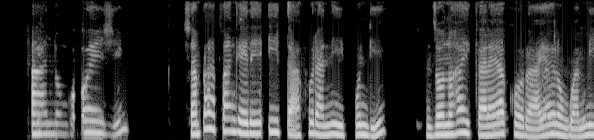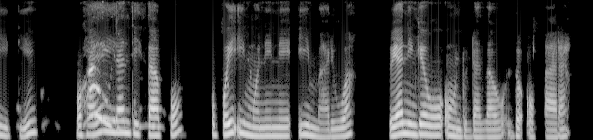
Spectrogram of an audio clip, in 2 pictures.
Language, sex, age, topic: Oshiwambo, female, 25-35, finance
